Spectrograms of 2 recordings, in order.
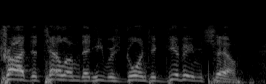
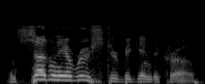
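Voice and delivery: ordinary delivery

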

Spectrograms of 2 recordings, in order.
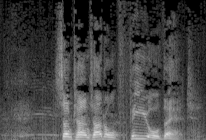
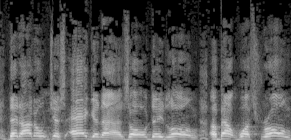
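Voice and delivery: usual speaking voice

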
